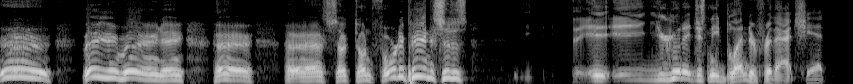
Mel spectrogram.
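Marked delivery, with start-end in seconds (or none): 0.0-4.7 put-on very slow, drawn-out, high elderly man voice. Showing how he talks when making old men: old man voice. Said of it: "Like to get like an old man, like I'm talking like".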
